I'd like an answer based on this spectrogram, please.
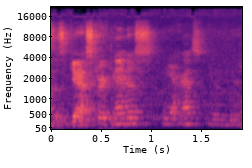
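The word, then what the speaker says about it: gastrocnemius: Is that How do you pronounce this? Gastricnemius? Yeah. Gastricnemius. Gastricnemius.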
